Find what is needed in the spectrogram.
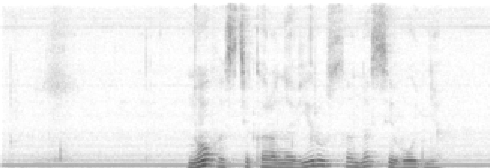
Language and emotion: Russian, neutral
